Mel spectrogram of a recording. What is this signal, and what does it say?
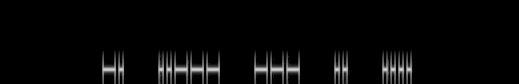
Morse code, heard as a keyed tone, about 32 wpm, spaced as for 17 wpm, 700 Hz. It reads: N2OIH
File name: Lesson 19g - Letter w - Call Signs 30wpm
